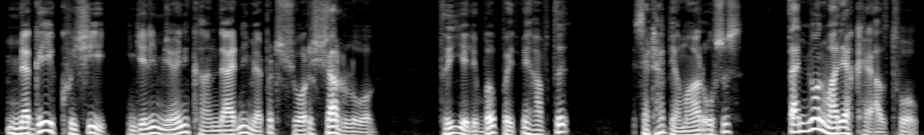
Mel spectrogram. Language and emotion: Kashmiri, happy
